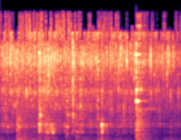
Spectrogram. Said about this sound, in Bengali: এবার দিয়ে দিচ্ছি সবজিগুলো,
